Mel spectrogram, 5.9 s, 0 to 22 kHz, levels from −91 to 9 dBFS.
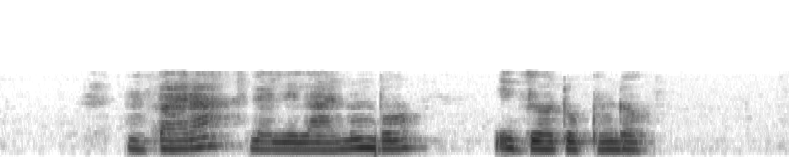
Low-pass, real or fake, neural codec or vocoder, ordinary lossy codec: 7.2 kHz; fake; codec, 16 kHz in and 24 kHz out, 2.2 kbps, FireRedTTS-2 codec; AAC, 16 kbps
